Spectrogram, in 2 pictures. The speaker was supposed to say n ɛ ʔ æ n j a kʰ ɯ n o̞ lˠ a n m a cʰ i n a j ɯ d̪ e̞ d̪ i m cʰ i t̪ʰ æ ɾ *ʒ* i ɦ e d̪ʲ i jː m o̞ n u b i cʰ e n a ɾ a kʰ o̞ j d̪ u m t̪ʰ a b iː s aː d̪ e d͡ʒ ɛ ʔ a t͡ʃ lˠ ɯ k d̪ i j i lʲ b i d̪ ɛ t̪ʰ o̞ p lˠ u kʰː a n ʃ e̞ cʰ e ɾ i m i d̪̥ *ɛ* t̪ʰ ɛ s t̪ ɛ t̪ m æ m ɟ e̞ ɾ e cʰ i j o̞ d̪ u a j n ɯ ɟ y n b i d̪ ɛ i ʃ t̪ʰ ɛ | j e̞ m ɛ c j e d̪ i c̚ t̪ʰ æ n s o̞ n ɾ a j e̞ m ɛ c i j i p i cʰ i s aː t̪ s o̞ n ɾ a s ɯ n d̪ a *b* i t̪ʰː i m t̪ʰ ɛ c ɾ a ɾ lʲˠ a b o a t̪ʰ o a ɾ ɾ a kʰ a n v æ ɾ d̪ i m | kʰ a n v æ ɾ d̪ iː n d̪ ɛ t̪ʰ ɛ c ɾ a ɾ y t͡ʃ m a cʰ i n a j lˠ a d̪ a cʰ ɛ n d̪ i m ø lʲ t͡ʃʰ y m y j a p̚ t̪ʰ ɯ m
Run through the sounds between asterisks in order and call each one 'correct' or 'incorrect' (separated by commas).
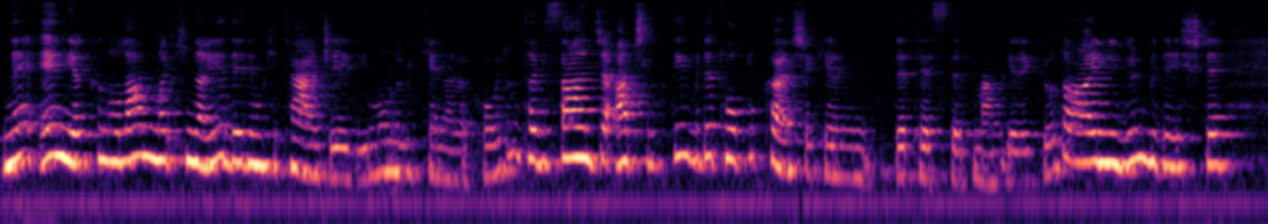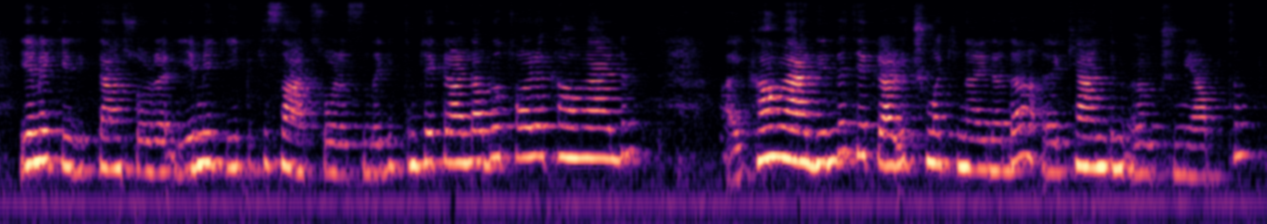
incorrect, correct, incorrect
